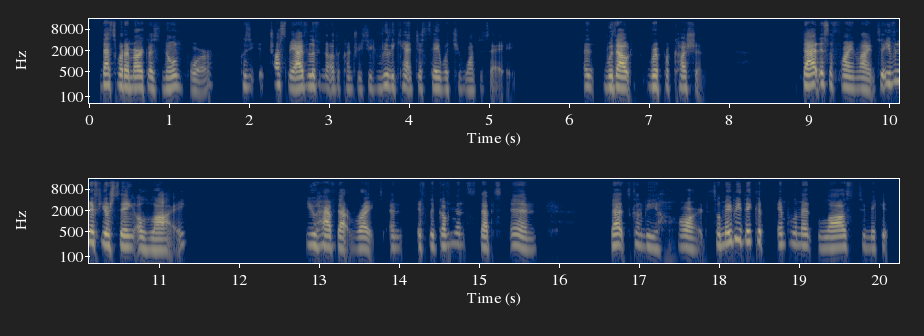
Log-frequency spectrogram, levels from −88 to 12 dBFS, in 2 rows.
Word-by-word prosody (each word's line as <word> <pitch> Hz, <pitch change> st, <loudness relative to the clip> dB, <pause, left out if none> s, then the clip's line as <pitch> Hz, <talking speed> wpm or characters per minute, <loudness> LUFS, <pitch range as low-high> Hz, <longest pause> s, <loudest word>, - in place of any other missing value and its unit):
That's 220 Hz, 0 st, +1 dB
what 205 Hz, -2 st, +1 dB
America's 180 Hz, -2 st, +2 dB
known 185 Hz, +3 st, -4 dB
for, 150 Hz, +6 st, -13 dB, 0.3 s
'cause 195 Hz, -1 st, -14 dB
you 445 Hz, -, -24 dB
trust 220 Hz, -2 st, -3 dB
me, 175 Hz, -, -2 dB
I've 175 Hz, +2 st, +7 dB
lived 200 Hz, +1 st, -3 dB
in 185 Hz, -, -15 dB
other 175 Hz, -1 st, -12 dB
countries, 170 Hz, -1 st, -22 dB
you 180 Hz, -, -16 dB
can 175 Hz, +1 st, -23 dB
really 205 Hz, -1 st, -5 dB
can't 185 Hz, -2 st, -7 dB
just 180 Hz, -1 st, -17 dB
say 175 Hz, -2 st, -2 dB
what 165 Hz, -1 st, -15 dB
you 170 Hz, -, -27 dB
want 155 Hz, -1 st, -14 dB
to -, -, -37 dB
say, -, -, -21 dB, 1.0 s
uh, 200 Hz, -, -5 dB, 0.2 s
without 185 Hz, -1 st, +7 dB, 0.2 s
repercussion 190 Hz, -1 st, -4 dB, 1.3 s
that -, -, +9 dB
is -, -, 0 dB
a -, -, -7 dB
fine 185 Hz, -3 st, -2 dB
line, 170 Hz, -3 st, -1 dB
so -, -, -4 dB
even 245 Hz, +4 st, -5 dB
if 255 Hz, 0 st, +4 dB
you're 225 Hz, -3 st, +5 dB
saying 190 Hz, -1 st, 0 dB
a 180 Hz, -, -4 dB
lie 160 Hz, +5 st, +1 dB, 1.5 s
you 220 Hz, -1 st, -5 dB
have 195 Hz, -2 st, +3 dB
that 175 Hz, -2 st, +1 dB
right, 175 Hz, 0 st, -2 dB, 0.2 s
and 185 Hz, 0 st, -15 dB, 0.2 s
if 200 Hz, -, -11 dB
the -, -, -5 dB
government 215 Hz, +3 st, -8 dB
steps 185 Hz, -2 st, -5 dB
in, 180 Hz, -6 st, -5 dB, 0.9 s
that's 215 Hz, 0 st, +2 dB
gonna 225 Hz, -3 st, -14 dB
be 190 Hz, -3 st, -10 dB, 0.2 s
hard, 185 Hz, -3 st, -2 dB
so 215 Hz, -, -6 dB
maybe 245 Hz, +8 st, +2 dB
they 265 Hz, -1 st, +2 dB
could 260 Hz, 0 st, -3 dB, 0.2 s
implement 220 Hz, -2 st, -7 dB
laws 180 Hz, +1 st, +2 dB
to 195 Hz, -, -19 dB
make 175 Hz, -1 st, -14 dB
it -, -, -13 dB
190 Hz, 185 wpm, -24 LUFS, 175-210 Hz, 1.5 s, that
